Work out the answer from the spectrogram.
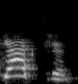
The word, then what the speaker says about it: quatre: Oh, four is quatre.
